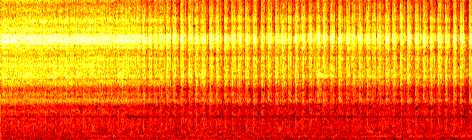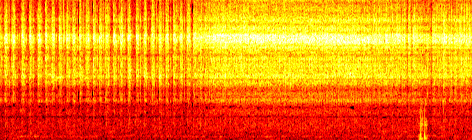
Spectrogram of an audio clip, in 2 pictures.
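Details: Rattlesnake stuck near a house beside the desert, rattling continuously: a sustained high, dry buzz with fine rapid pulsing through the middle, then a single sharp knock just before the end.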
